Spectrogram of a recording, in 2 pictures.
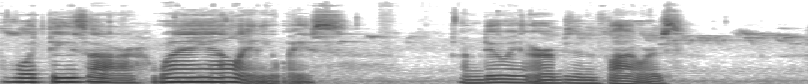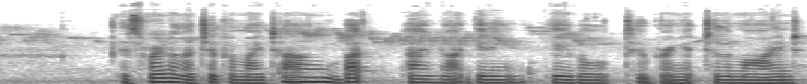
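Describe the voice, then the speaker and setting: Teaching a casual watercolor tutorial, an older woman speaks in a low, gravelly, soft-spoken voice, unhurried and quiet. She rambles and mumbles, trailing off as she focuses. The recording carries a little hiss or hum.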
